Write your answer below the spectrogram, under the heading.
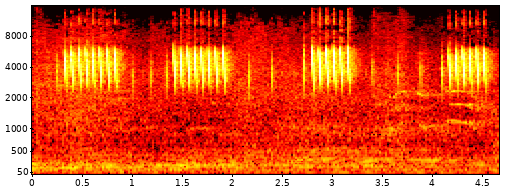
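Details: Bar-winged prinia, lively full song used to get young birds singing fast: four crisp, high, rattling trills about half a second long, spaced roughly a second apart, with low background murmur.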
